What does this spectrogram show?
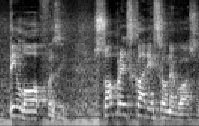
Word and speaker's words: telófase: Só para esclarecer um negócio legal, todas essas palavras elas possuem um acento, tá? Prófase, metáfase, anáfase e telófase. Então, cuidado na hora de você pronunciar isso, porque a gente tem muito aluno que fala metafase, interfase, profase, tá bom? Tem um acento aí, beleza?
